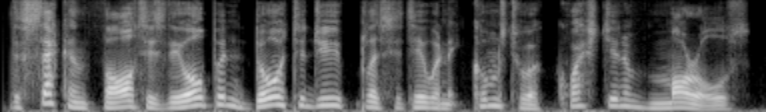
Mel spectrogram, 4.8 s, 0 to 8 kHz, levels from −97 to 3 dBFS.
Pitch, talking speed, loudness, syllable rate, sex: 150 Hz, 215 wpm, -21 LUFS, 5.5 syllables/s, male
